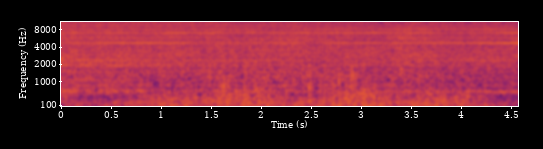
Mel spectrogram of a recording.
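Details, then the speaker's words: 2014 Nissan Pathfinder pre-purchase inspection in winter, hood open: even idle rumble with a thin, steady high whine just audible from one side, not changing; source unclear, possibly normal. "now engine sounds good however there is a small wind I can hear from this site not sure what it is not sure if it's normal"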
